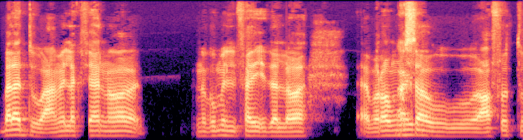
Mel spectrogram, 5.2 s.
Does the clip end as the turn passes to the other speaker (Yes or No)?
No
